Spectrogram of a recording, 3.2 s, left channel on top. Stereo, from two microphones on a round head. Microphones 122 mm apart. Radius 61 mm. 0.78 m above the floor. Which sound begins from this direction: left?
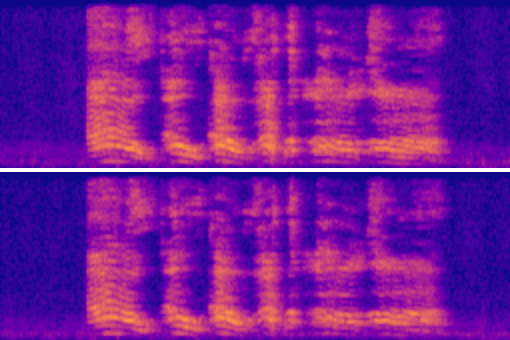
A shout, at 0.5 s.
